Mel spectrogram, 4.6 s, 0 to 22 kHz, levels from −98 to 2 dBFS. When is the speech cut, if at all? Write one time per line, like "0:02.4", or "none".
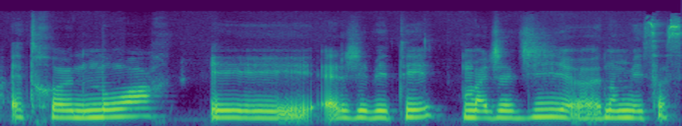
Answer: none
